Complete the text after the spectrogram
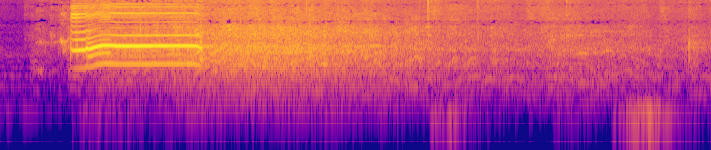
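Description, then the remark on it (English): A voice lets out a loud, high-pitched squeak lasting about a second, a thin sustained tone mimicking a squeak, followed by a wash of crowd noise and faint chatter. “Y'all ever squeaked? Thank God for this loud music, huh? Because sometimes all you can get out is a.”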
